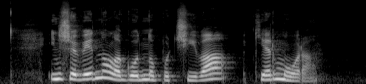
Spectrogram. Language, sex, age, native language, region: Slovenian, female, 18-29, Slovenian, Drava region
